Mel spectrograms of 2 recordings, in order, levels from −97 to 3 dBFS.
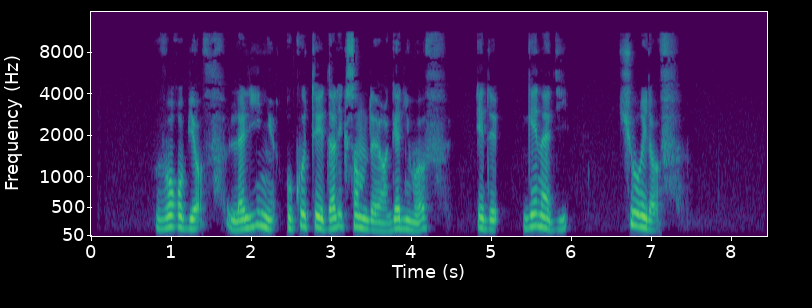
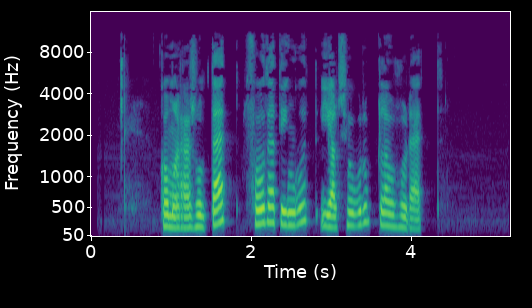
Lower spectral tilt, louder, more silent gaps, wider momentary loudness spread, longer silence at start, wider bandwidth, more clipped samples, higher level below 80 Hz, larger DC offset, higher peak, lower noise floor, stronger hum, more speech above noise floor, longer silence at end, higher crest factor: about the same, -6.5 dB/octave vs -6 dB/octave; second, -29 LUFS vs -21 LUFS; neither; about the same, 15 LU vs 13 LU; first, 0.8 s vs 0.35 s; about the same, 11.5 kHz vs 11 kHz; neither; about the same, -82 dBFS vs -78 dBFS; neither; second, -10 dBFS vs -4 dBFS; first, -79 dBFS vs -74 dBFS; neither; about the same, 51 dB vs 54 dB; about the same, 1.2 s vs 1.15 s; about the same, 18 dB vs 18 dB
